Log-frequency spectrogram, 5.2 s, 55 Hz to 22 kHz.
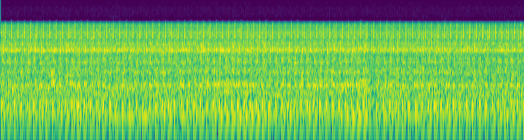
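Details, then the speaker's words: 2012 Piaggio Typhoon with a swapped-in 125cc engine and a swapped carb, on first start-up attempt: the small single idles at a steady, even beat with no stumbling, smooth. "but that sounds smooth as anything yeah"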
